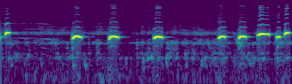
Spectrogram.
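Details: Pet cockatiel singing for cockatiel song training: clear separate whistled notes, each briefly rising then falling, spaced about half a second apart and quickening into a short run at the end.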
